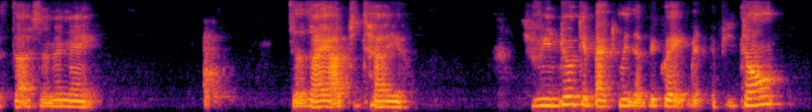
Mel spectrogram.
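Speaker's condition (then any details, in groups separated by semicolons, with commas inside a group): Cerebral palsy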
